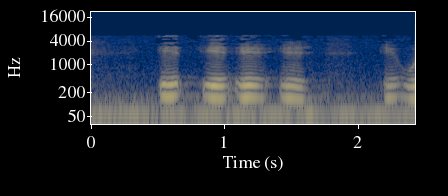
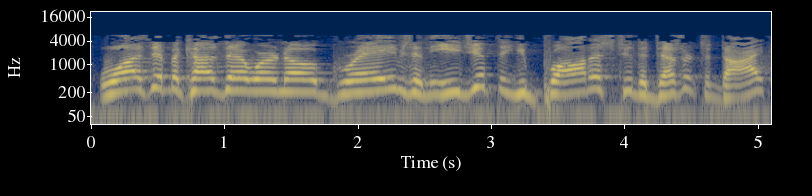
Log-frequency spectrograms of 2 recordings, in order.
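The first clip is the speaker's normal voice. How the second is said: loud, raised sarcastic quote; big-time sarcasm; 5 semitones higher, 11 dB louder than usual. Acted. Israelites complaining to Moses at the sea, loudly sarcastic. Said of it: "this is like big-time sarcasm".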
